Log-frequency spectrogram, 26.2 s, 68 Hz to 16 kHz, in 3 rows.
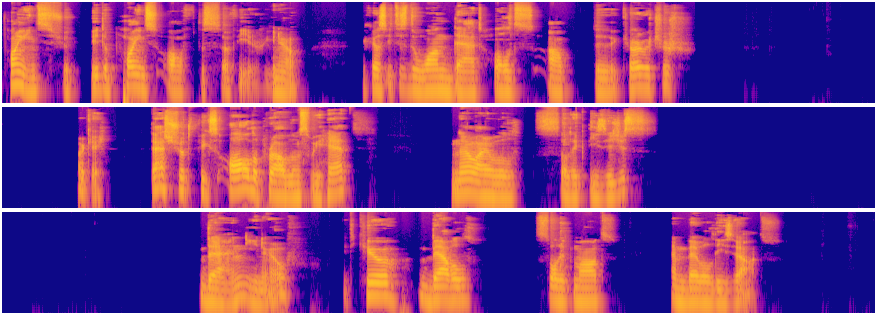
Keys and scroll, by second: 10.5 2, 11.1 u, 11.5 l, 20.5 q, 25.5 n.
